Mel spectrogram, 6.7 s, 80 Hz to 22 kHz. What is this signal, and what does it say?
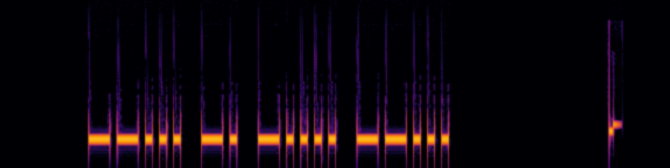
Morse code, heard as a keyed tone, about 17 wpm, 700 Hz. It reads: 7N67
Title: Common Cut Numbers - 4-Digit 17wpm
